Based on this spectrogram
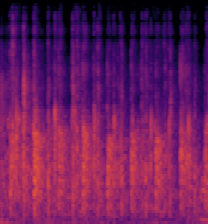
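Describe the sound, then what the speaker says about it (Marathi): An audience at a retirement event claps together, a steady patter of many hands held at an even, moderate level for a few seconds. "यांच्यासाठी अगदी जोरदार टाळ्या व्हायला पाहिजे"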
